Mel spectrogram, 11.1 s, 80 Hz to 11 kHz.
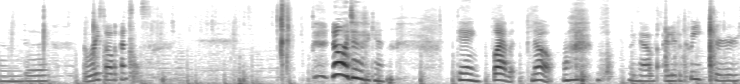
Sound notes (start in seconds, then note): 4.0 paper scrunches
